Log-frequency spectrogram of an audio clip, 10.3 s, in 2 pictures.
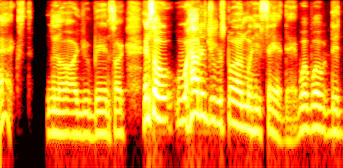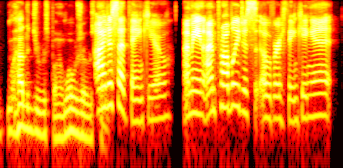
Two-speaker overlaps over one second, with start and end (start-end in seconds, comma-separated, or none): none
